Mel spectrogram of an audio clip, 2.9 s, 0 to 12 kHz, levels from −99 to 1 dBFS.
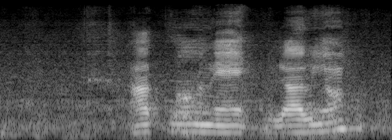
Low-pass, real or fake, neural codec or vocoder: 10.8 kHz; fake; codec, 44.1 kHz, 3.4 kbps, Pupu-Codec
